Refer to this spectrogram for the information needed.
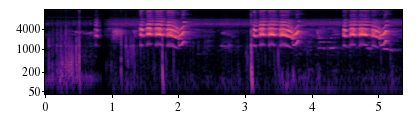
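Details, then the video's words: Red wattlebird calling in coarse, buzzy squawks, three loud rasping bursts each about half a second long, with a few softer clicks and rustles between them. "Red watteld bird sound tatteri"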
